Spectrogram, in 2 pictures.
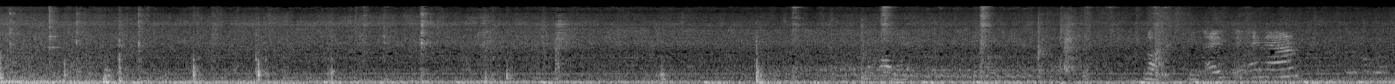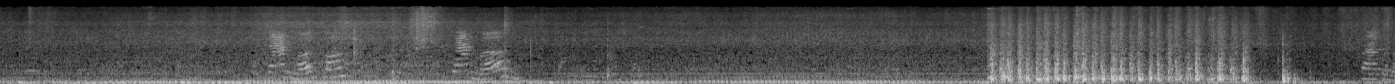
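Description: Plastic containers clatter and tap against each other.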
